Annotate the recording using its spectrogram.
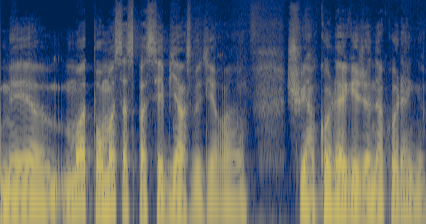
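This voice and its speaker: A man's dark, mellow voice at medium pitch and moderate pace, ordinary pitch variation, on a very clean recording with a silent background. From Strasbourg, Alsace, France. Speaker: former intelligence police officer. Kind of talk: testimony. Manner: conversational with frequent hesitations.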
